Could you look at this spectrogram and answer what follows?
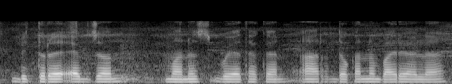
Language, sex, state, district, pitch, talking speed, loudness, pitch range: Bengali, male, Tripura, Unakoti, 120 Hz, 120 wpm, -16 LUFS, 120-125 Hz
